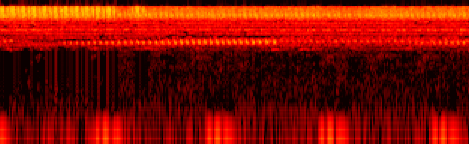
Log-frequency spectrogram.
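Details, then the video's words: Cricket calling at night in the countryside: a steady, high, rapidly pulsed trill runs almost without a break, over a dense, hissing chorus of other insects higher up and faint low rumble. "Countryside night bug sound ASMR - cricket sound"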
